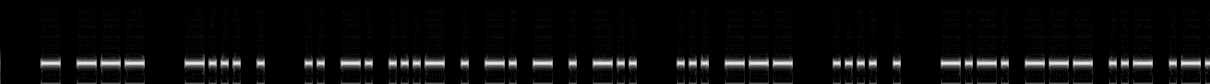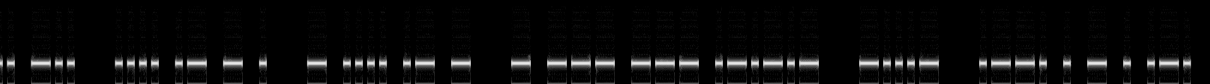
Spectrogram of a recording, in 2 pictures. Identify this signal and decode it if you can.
Morse code, heard as a keyed tone, about 20 wpm, 1000 Hz. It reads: TO BE INVENTED SO HE COULD HATE THAT TOO. <BT> PETER
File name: qotdfiles / 20wpm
